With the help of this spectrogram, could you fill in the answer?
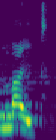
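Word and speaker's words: knight: থাকলে কে বাদ যায় কে এর পরে এন থাকলে কে বাদ যায় অর্থাৎ কে এর উচ্চারণ হবে না কিন্তু করতে হবে নাইট কিন্তু উচ্চারণের তো একই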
